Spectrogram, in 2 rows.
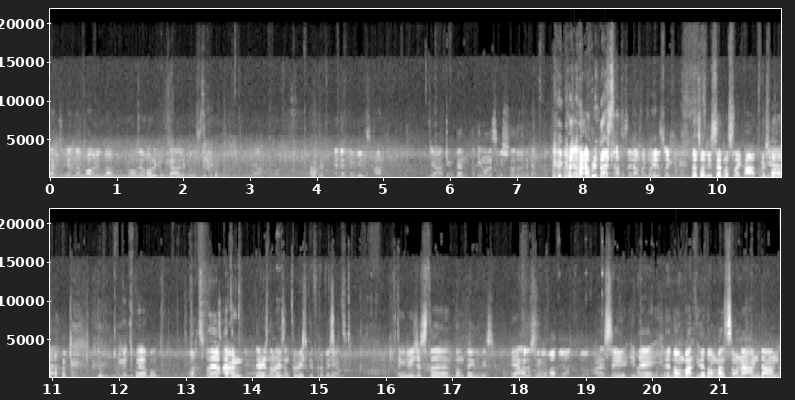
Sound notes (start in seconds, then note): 7.4 team laughing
